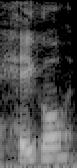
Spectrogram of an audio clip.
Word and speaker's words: Hegel: But I saw at Tasmania University that you got you did your honors thesis on, the contributions of Rousseau and Hegel. Am I saying that right? – Correct. – Hegel. – Yes.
